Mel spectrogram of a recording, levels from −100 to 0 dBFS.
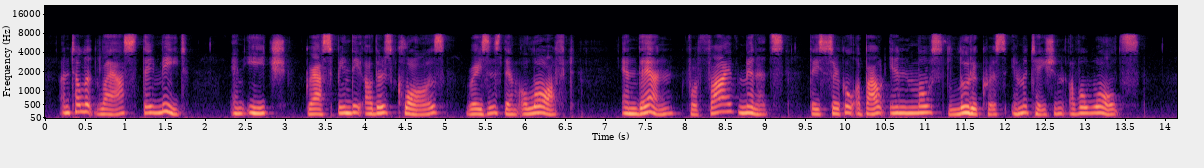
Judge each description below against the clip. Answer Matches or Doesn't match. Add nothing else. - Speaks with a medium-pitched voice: Doesn't match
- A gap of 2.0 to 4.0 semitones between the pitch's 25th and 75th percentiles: Matches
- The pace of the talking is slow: Matches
